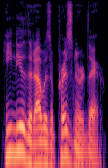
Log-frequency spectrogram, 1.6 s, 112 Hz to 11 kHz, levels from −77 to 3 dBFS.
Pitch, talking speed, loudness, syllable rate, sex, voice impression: 120 Hz, 295 wpm, -17 LUFS, 7.6 syllables/s, male, very masculine, very middle-aged, very thick, tensed, very powerful, bright, soft, muffled, fluent, slightly raspy, cool, very intellectual, refreshing, sincere, very calm, very mature, very friendly, reassuring, unique, elegant, very wild, sweet, lively, kind, slightly intense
